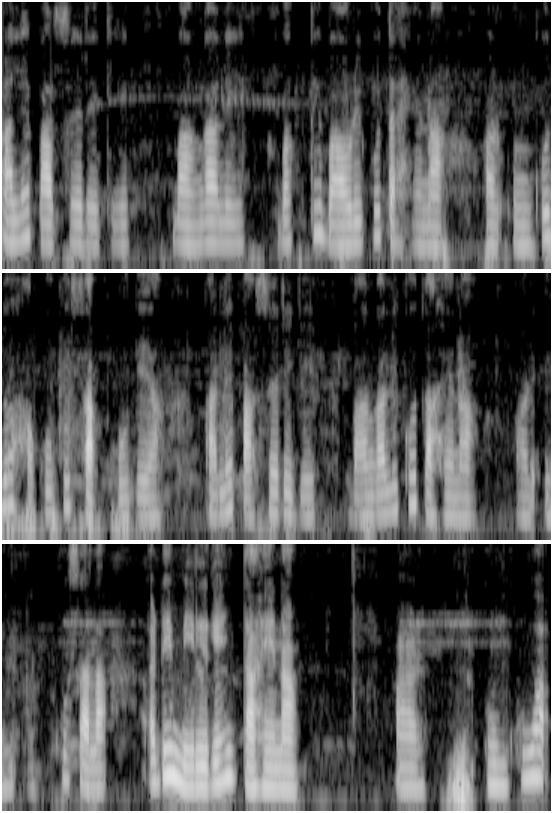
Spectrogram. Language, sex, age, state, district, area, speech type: Santali, female, 18-30, West Bengal, Paschim Bardhaman, rural, spontaneous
